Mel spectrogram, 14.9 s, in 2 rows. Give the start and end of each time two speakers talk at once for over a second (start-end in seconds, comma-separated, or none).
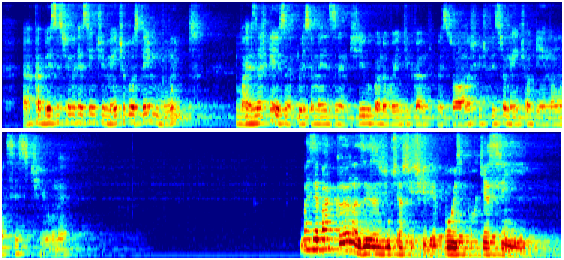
none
